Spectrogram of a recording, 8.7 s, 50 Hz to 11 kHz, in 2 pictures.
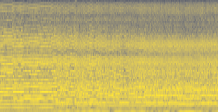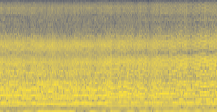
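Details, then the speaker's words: Black Widow mouse-racer glow engine, high-compression head, 5x3 prop, 24% nitromethane, later run after loose screws likely foaming fuel were fixed: high, steady buzzing note, slight pitch waver, about twice as loud, prop wind audible; running properly. "that cigs about twice as loud and I swear I can hear the wind off the prop so it runs better"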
